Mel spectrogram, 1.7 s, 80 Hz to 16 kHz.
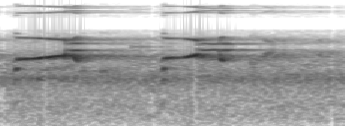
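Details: Bald eagle on the Decorah nest camera, 2 July 2018, in the early hours around 3 to 4 a.m.: two loud, thin, high whistles, each slightly rising and about a third of a second long, over a steady electrical hum.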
